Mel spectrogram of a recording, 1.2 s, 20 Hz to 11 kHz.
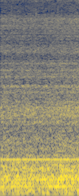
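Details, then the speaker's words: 2002 VAZ 2112 cabin heater blower after replacement with a new Luzar fan, settings two and three: steady low hum with even airflow, no rattle, squeal or grinding; running normally. "Надеюсь, вам слышно, как работает электровентилятор. Второе положение. И третье."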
